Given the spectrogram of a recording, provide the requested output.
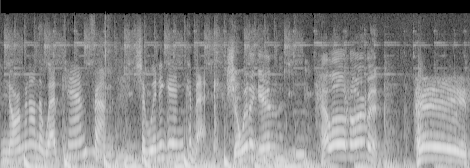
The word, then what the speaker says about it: Shawinigan: caller we have Norman on the webcam from shawinigan Quebec shawinigan hello Norman hey salute Norman how are you oh look at there we go beautiful Norman and shigan so how do you say that shawinigan shaan yeah shinan yeah and uh oh ho whoops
